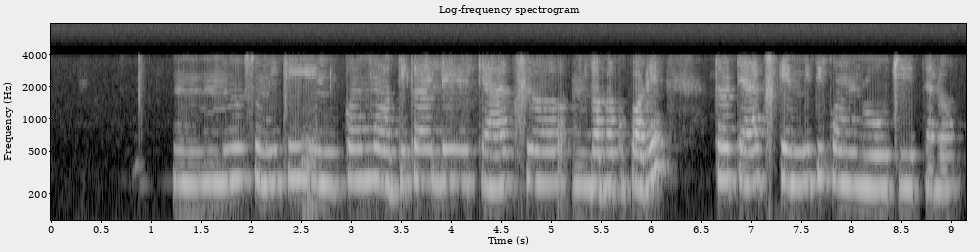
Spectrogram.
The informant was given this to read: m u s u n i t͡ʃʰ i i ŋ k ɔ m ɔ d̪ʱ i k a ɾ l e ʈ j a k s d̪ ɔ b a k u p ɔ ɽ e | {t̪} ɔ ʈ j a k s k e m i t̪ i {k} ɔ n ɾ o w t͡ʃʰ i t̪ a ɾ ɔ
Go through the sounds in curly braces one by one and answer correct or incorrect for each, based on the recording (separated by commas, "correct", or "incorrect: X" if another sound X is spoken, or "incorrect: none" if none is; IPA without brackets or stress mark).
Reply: correct, correct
